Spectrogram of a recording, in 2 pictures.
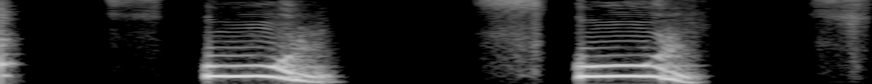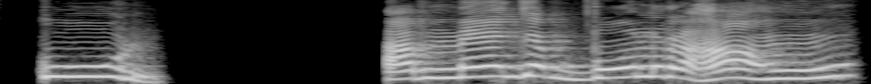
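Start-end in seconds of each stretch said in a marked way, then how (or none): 0.0-3.4 स्कूल said slowly and clearly, s+k cluster; correct pronunciation. Shown as a demonstration. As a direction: model स्कूल for students, no vowel before स. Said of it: "ये सही इसका उच्चारण क्या है". ("स्कूल" धीरे और साफ़, बिना "इ" या "अ" के)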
